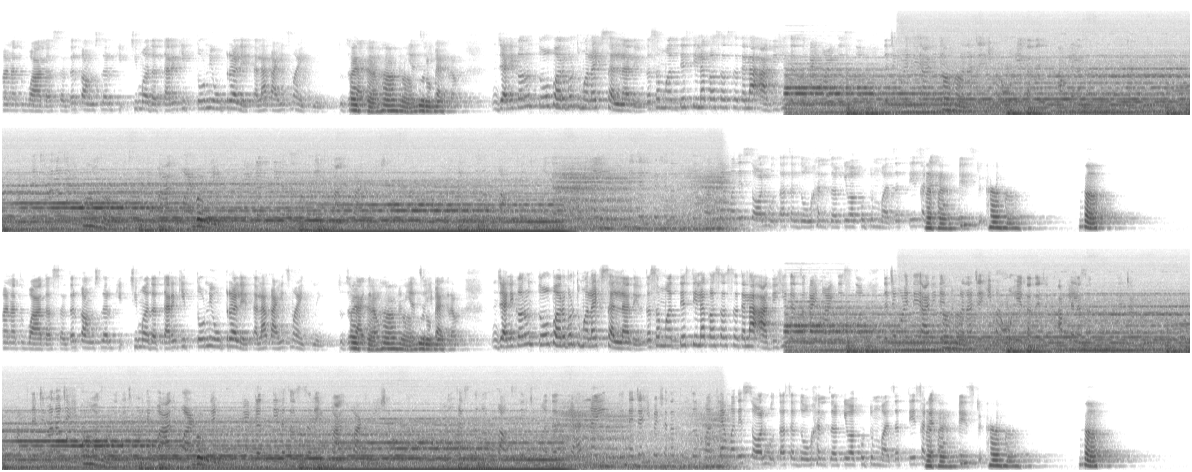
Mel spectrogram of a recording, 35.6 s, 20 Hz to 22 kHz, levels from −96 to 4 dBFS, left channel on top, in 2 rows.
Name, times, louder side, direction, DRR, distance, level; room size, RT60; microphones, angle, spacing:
voice 1, 0.0-1.7 1.9-4.8 5.1-17.3 18.0-21.0 21.4-24.0 24.4-31.8 32.2-32.5, right 5 dB, 55° right, 9 dB, 0.6 m, -45 dB
voice 2, 5.2-6.6 14.1-14.5 19.0-19.6 20.7-21.1 31.7-33.1 34.0-34.2, equal, 5° left, 7 dB, 0.4 m, -33 dB
sound 1, 11.7-26.3, right 1 dB, 20° right, 0.8 m, -29 dB
sound 2, 13.3-28.6, equal, 80° left, 2.6 m, -47 dB
sound 3, 13.4-28.7, equal, 30° left, 4.3 m, -43 dB
16.0 x 8.5 x 2.8 m, 0.96 s
head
